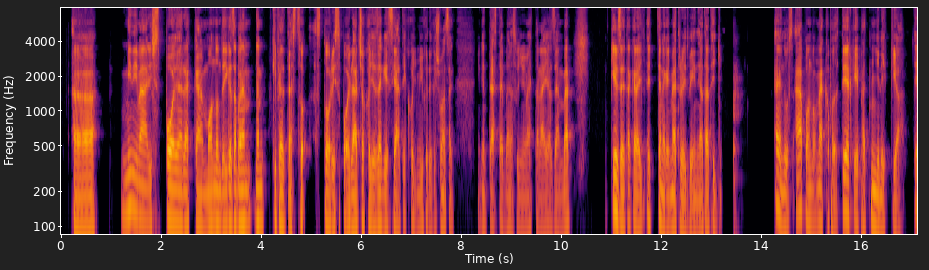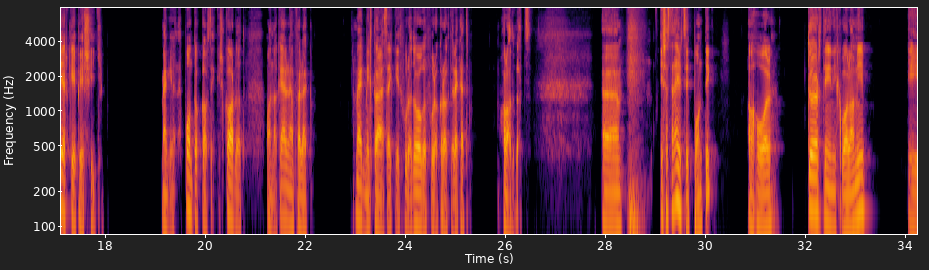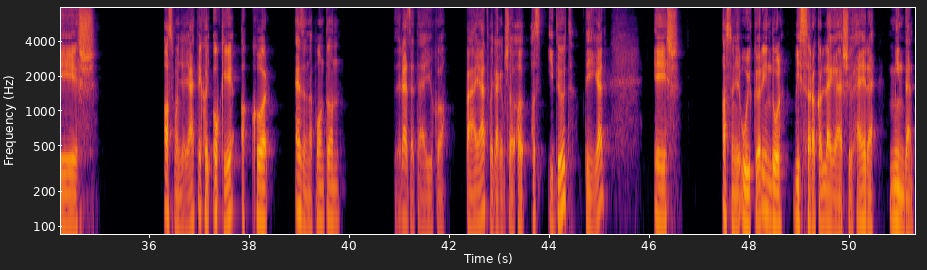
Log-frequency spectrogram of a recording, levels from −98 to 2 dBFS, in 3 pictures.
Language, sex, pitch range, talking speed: Hungarian, male, 90-115 Hz, 125 wpm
